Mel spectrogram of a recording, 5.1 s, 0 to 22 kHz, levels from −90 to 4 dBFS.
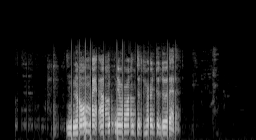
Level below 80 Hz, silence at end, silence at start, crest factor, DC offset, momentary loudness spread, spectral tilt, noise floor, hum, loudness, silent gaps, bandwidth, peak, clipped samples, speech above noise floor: -56 dBFS; 1.55 s; 1.3 s; 20 dB; under 0.1%; 9 LU; -4.5 dB/octave; -63 dBFS; none; -21 LUFS; none; 7.4 kHz; -4 dBFS; under 0.1%; 43 dB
